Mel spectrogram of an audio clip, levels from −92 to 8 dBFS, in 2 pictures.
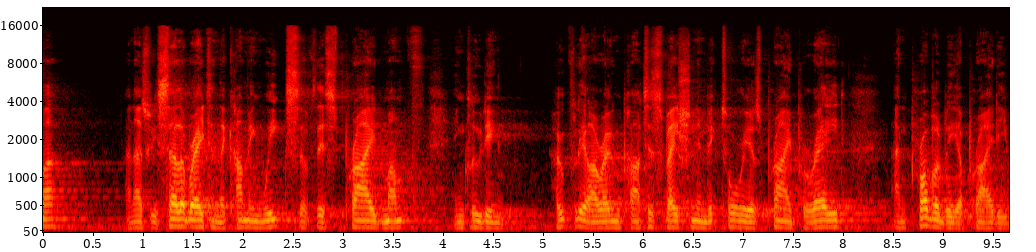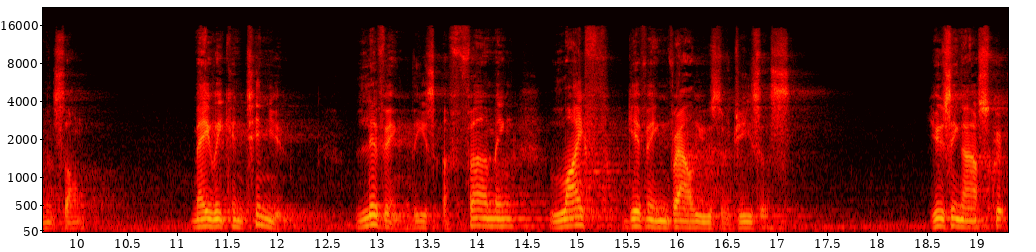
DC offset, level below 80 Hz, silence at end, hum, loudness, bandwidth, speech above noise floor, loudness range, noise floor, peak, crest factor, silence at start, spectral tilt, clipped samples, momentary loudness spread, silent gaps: under 0.1%; -68 dBFS; 0 s; none; -34 LUFS; 16 kHz; 25 dB; 3 LU; -59 dBFS; -14 dBFS; 22 dB; 0 s; -4.5 dB/octave; under 0.1%; 15 LU; none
